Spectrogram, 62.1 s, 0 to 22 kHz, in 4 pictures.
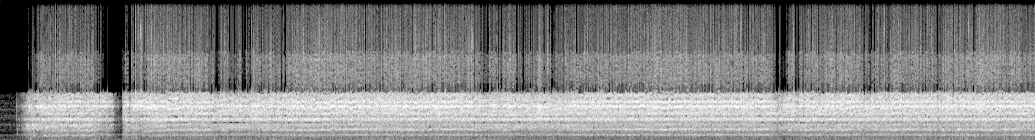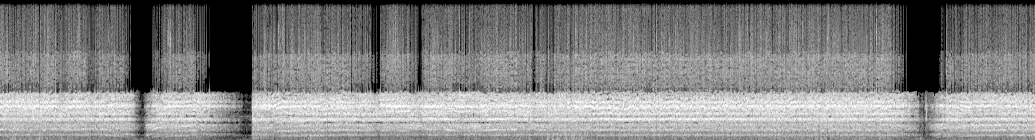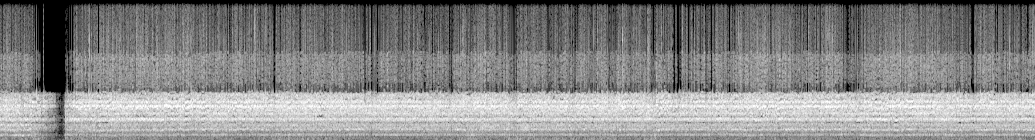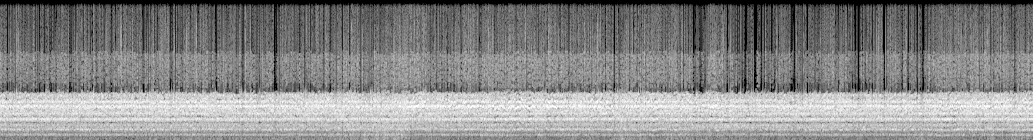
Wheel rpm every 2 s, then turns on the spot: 100, 190, 220, 230, 230, 230, 230, 230, 190, 100, 210, 220, 220, 210, 140, 180, 160, 230, 230, 230, 230, 230, 230, 230, 240, 230, 230, 230, 230, 230, 230.
28-30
